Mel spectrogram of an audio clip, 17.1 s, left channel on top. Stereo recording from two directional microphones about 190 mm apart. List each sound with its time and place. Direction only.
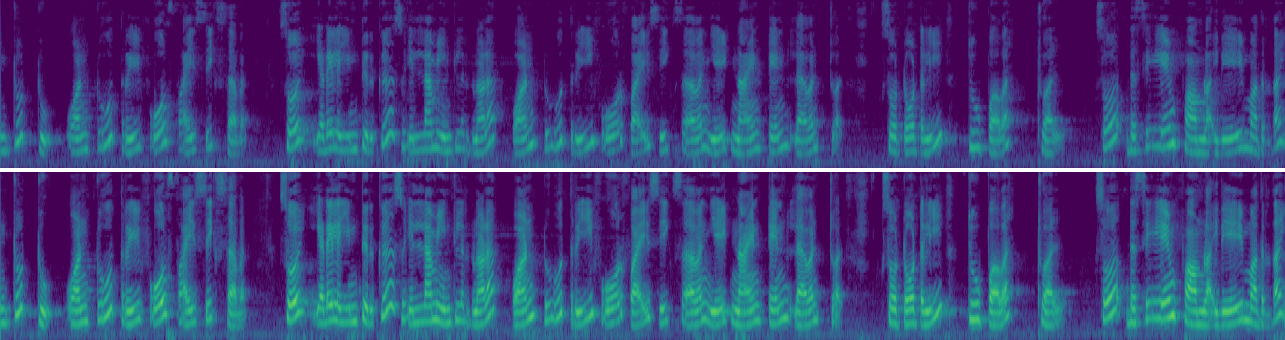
0.2 s a woman's voice: 30° right (ahead or behind)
